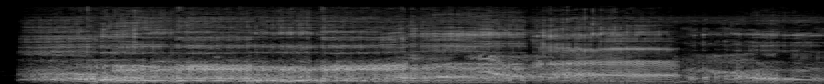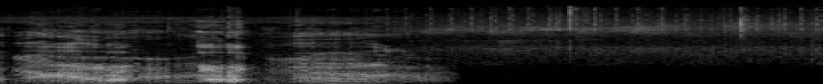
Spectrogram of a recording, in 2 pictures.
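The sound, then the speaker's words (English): Deep, throaty roars of howler monkeys high in the jungle canopy at Manuel Antonio fill the air in one long, rolling chorus, surging and breaking into shorter bursts before fading to a high, hissing insect drone of the forest. “From the heights of the canopy, howler monkeys live up to their name with a racket that resonates through the jungle.”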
